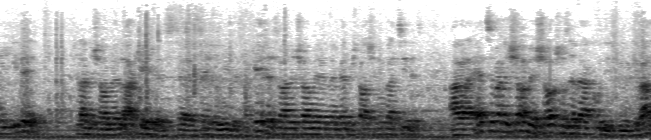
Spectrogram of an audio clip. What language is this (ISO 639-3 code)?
heb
